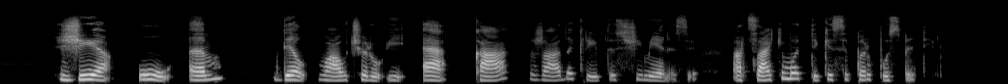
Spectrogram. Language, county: Lithuanian, Vilnius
